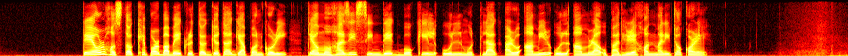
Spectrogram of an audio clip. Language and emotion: Assamese, neutral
